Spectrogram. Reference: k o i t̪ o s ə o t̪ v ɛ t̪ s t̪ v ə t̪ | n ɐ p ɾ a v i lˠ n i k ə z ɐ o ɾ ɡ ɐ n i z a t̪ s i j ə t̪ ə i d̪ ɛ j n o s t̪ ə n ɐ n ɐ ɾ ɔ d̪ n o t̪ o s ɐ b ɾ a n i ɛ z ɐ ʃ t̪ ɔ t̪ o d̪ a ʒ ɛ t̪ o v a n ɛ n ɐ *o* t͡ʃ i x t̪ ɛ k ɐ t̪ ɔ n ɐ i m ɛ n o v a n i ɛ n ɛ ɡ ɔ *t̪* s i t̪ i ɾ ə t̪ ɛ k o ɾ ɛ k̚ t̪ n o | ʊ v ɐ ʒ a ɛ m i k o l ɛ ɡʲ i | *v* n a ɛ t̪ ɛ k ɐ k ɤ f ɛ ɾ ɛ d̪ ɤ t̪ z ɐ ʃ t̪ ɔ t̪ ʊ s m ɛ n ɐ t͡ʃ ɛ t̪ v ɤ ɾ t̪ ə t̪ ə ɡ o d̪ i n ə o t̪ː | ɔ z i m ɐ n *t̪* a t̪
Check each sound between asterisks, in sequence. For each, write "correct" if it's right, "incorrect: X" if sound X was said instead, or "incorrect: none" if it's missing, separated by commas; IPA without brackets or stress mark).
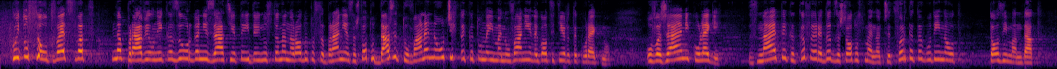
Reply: incorrect: u, correct, incorrect: z, incorrect: d̪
